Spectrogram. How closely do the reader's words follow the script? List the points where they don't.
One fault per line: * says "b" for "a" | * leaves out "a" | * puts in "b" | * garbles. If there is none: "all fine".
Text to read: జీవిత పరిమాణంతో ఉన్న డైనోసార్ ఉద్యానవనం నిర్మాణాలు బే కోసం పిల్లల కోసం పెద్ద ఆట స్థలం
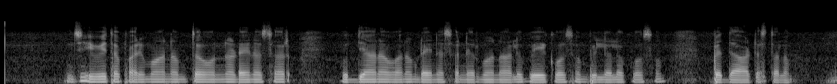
* puts in "డైనోసార్"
